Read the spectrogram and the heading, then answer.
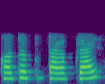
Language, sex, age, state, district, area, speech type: Bengali, female, 45-60, West Bengal, Alipurduar, rural, conversation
